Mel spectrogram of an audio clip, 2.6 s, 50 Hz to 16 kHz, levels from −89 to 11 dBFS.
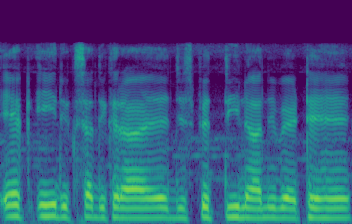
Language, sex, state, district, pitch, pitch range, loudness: Hindi, male, Bihar, Sitamarhi, 160 Hz, 155-170 Hz, -14 LUFS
